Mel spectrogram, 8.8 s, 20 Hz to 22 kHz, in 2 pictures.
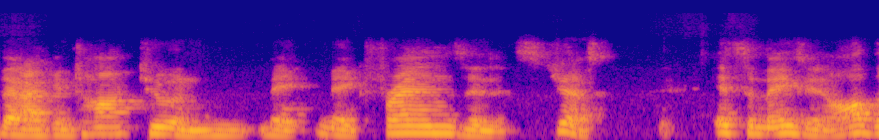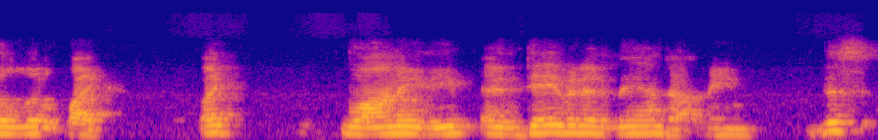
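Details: Aphasia after a severe stroke in 2020 in an adult woman, initially global aphasia affecting expressive speech, with ongoing word-finding difficulty.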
